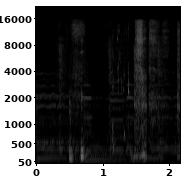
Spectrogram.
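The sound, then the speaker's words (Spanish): Someone abruptly spits out a mouthful of drink, with a few short, wet spluttering bursts and dripping liquid sounds over a couple of seconds, fairly quiet overall. “tuvo que escupir lo que está tomando.”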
